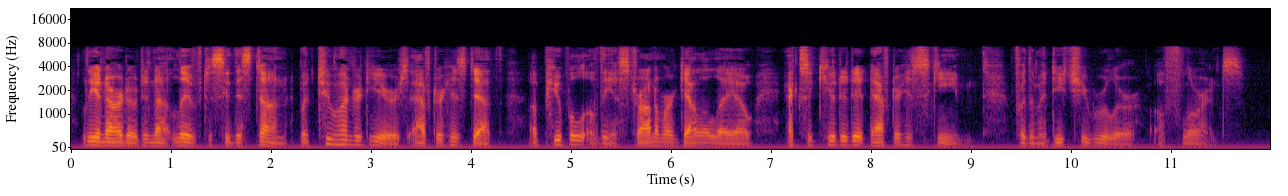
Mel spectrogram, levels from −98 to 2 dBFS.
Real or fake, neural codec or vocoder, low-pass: real; none; 7.2 kHz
